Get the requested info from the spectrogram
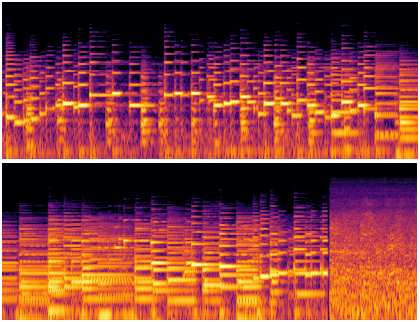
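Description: Piano music played as a fast, busy run of notes. Near the end it cuts off suddenly and gives way to the background noise of a crowded airport gate area.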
